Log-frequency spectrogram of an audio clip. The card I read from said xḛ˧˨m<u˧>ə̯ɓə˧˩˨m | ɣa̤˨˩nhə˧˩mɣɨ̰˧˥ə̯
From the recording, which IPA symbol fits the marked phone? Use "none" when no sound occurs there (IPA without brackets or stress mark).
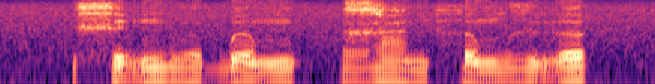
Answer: ṳ˨˩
